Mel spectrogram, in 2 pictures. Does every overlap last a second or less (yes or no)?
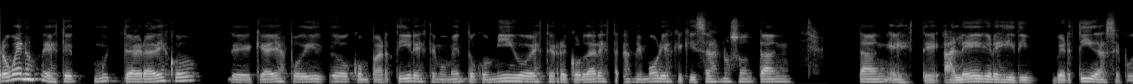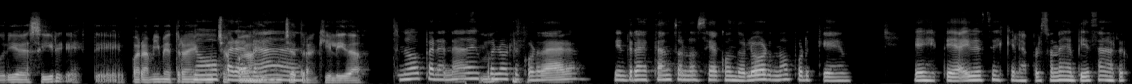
no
